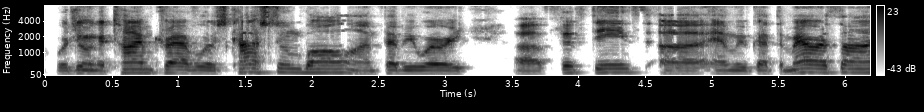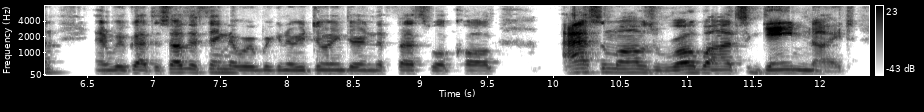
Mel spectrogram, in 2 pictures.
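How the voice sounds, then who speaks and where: A man's voice: medium pitch, fairly bright tone. A man hosting an interview in a casual, conversational style. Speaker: host.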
